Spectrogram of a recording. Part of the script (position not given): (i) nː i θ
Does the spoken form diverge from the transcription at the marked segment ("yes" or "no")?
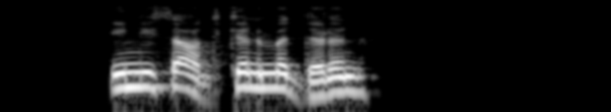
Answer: no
